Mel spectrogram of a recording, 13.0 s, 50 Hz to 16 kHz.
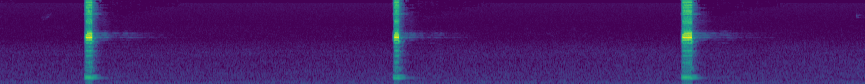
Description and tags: Clip featuring a Mercedes-Benz 190E-16V horn being applied in 3 short bursts. Recorded with a Rode NTG2 in a blimp approximately 5' in front of the car. Some echo apparent.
